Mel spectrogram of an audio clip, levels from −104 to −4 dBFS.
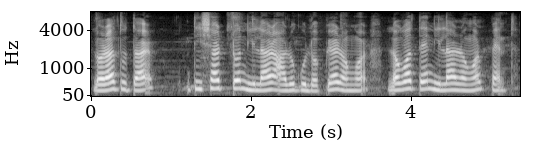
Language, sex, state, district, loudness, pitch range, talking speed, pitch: Assamese, female, Assam, Kamrup Metropolitan, -18 LUFS, 220-260 Hz, 145 wpm, 230 Hz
